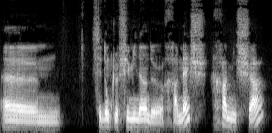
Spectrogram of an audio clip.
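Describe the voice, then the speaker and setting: Husky-voiced man lecturing with many hesitations. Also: mid-range voice, animated, slow, darkish tone, no echo. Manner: thinking aloud with many hesitations; explains terms patiently, writing them out for the class. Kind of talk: university lecture. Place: classroom.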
